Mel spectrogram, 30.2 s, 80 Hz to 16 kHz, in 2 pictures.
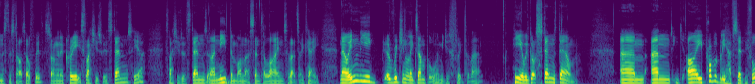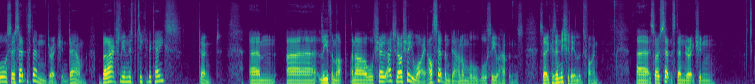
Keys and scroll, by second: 7.7 super+Tab, 15.2 super+Tab, 27.7 super+2.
